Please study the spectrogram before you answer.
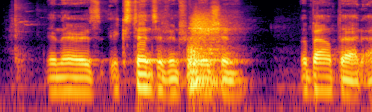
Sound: bang

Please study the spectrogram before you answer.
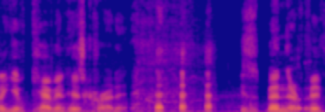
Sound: laughs

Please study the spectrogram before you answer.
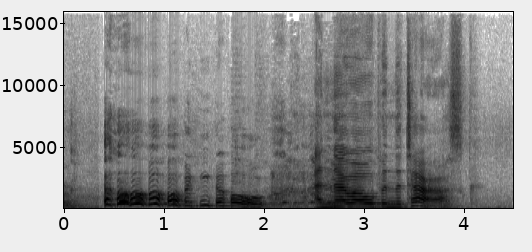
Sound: laughs

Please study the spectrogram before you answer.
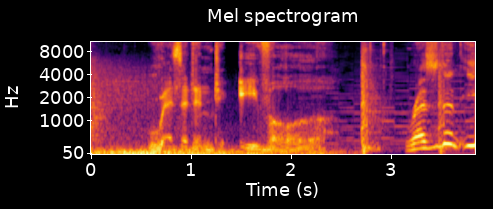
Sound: game audio

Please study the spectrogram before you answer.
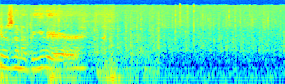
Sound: window wipers swishing; rain drizzling

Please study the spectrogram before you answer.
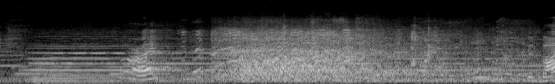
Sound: audience laughing

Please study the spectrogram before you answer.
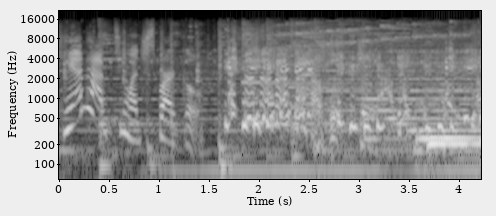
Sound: laughing

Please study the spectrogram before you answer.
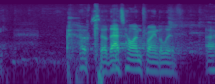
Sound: laughs

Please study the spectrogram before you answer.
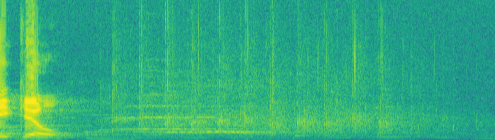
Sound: audience applauds

